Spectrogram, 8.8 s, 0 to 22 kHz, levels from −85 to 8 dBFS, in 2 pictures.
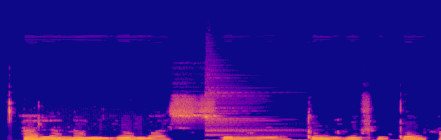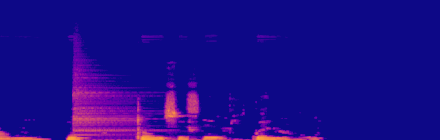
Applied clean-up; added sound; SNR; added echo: classical method Wiener filter.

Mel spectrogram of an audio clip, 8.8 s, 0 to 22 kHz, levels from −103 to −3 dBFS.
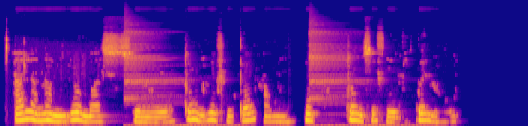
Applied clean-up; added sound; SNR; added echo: classical method log-MMSE.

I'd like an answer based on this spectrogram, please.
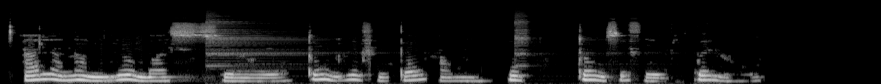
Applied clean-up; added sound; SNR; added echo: neural mask model RNNoise.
